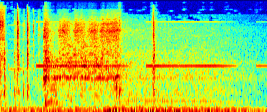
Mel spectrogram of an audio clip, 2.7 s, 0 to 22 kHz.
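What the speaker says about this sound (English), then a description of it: "Let's turn the car on here and you can listen to what it sounds like whenever it starts up." A 2024 Mitsubishi Mirage Black Edition with a 3-cylinder engine cranks with a few quick starter clicks, then catches and settles into a steady, close idle hum.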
